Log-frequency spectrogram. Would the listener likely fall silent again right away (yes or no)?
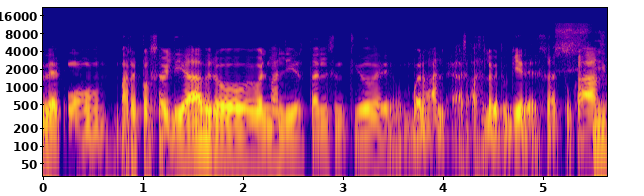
no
